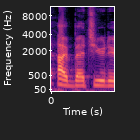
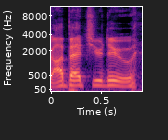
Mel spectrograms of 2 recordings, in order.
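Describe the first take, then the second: First: Loud, laughing I bet you do; real laugh through the tease. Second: Said in the usual way. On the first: Real, not acted. Teasing a viewer.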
